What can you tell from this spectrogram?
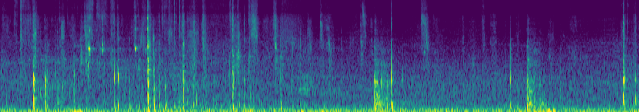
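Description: Tennis rally on a hard court: sharp knocks of the ball off racket strings and court, irregularly spaced about a second apart, with players' footsteps.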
